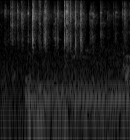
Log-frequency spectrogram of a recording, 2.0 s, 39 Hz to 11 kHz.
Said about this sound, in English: Oh, why did I roll dice? Hey, you can if you want. Well, I got 34.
